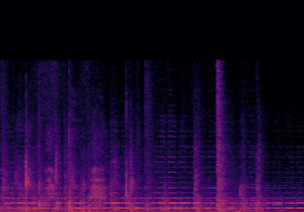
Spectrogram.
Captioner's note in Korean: 격렬한 발자국 소리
